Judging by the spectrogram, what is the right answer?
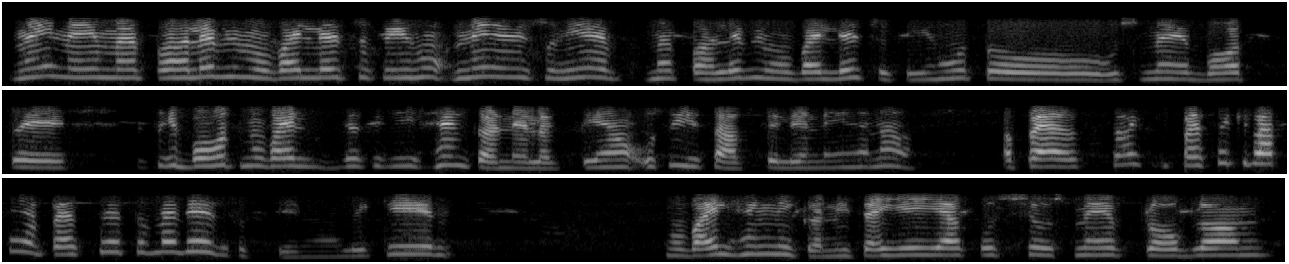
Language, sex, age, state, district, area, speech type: Hindi, female, 30-45, Uttar Pradesh, Sonbhadra, rural, conversation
